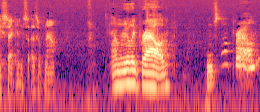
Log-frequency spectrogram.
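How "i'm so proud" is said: tiny, very high, slow voice; gushing squeal. Pretend. Vlogger gushing to viewers with pride, high drawn-out squeal. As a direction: squeak it out, overcome with mock pride.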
